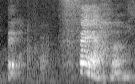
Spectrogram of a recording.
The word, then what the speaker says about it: faire: Faire.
